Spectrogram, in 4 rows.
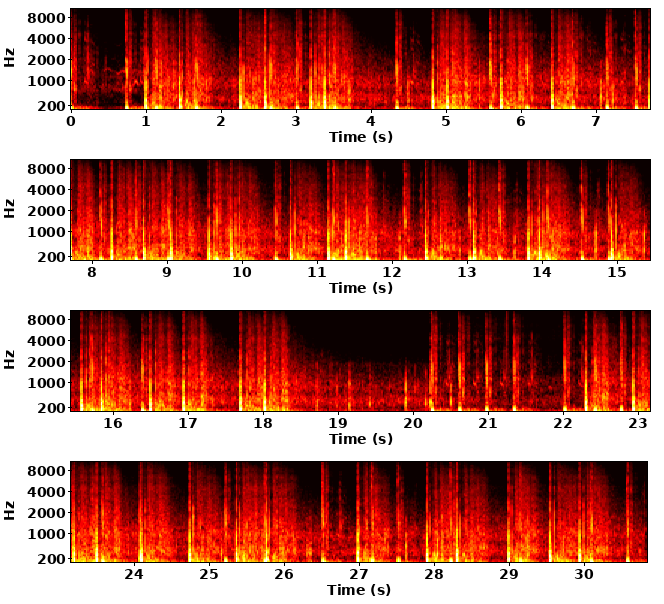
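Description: Vivid Pyrotechnics Ziegelstein, a 120-shot 30 mm compound firework cake, firing a rapid volley of shots and bursts, several a second. The firing eases briefly about eighteen seconds in, then picks up again.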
